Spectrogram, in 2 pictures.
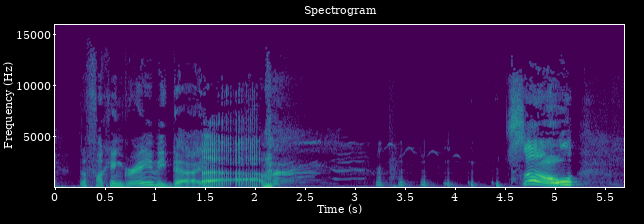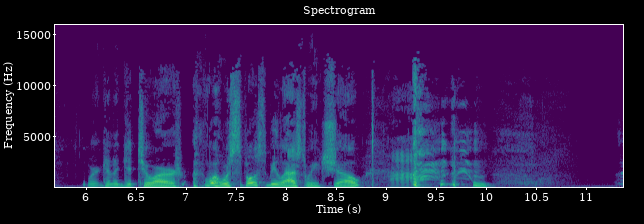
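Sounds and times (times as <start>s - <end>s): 
speech: 0.2s - 2.4s, 3.2s - 3.7s, 4.5s - 10.2s
harsh coughs: 9.2s - 10.1s.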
